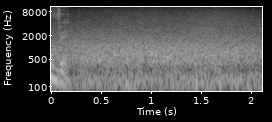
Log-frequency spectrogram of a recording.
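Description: Steady wash of sea surf breaking on the shore, an even rushing noise without a break.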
